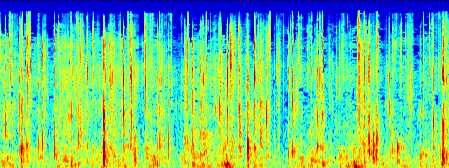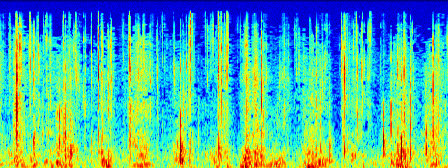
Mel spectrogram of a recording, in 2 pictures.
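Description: Clear plastic bubble wrap, rolled into a hollow tube over the microphone, is rubbed and scratched along its length by fingertips. The result is a dense, continuous crinkling and crackling with sharp, bright snaps and a soft rustling underneath.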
